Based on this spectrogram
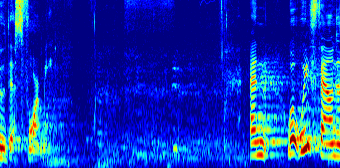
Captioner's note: laughing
